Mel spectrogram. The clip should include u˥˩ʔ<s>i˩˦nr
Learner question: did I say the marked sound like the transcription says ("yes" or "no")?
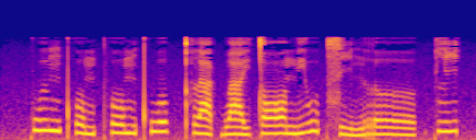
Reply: yes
